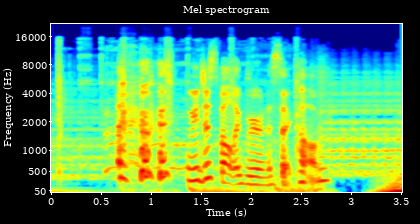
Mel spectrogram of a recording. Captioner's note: chuckles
